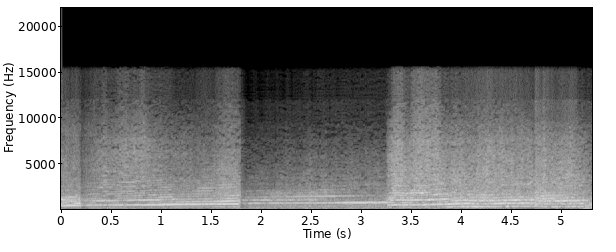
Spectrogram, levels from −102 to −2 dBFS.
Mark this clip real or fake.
fake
